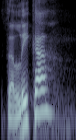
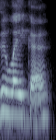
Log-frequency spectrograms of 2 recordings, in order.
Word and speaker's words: Zuleika: Zalika, did I say it right? It's Zuleika. Zuleika.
